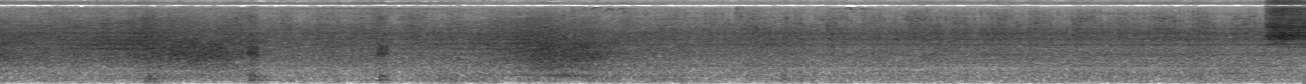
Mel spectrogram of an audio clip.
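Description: Steady wind rush on an action camera carried on a moving road bike, with an oncoming car swelling past about five to six seconds in. Two short knocks come a few seconds in.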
